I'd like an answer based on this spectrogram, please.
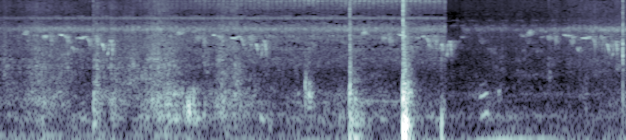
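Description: Faint bird chirps, scattered throughout, against quiet rural background noise. A sharp knock about four seconds in is the loudest sound, with a smaller one just before it.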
